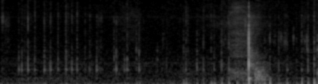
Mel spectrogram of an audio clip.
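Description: Long nails tap rapidly on the dark lid and sides of a hollow, cylindrical plastic supplement tub. The result is a quiet, steady patter of light, dry clicks with a dull low thump beneath, and one sharper, brighter tap stands out near the three-second mark. Each tap dies away almost instantly.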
